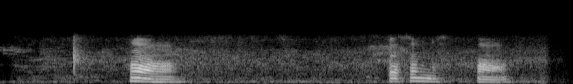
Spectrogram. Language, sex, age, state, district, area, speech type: Odia, male, 45-60, Odisha, Sambalpur, rural, conversation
